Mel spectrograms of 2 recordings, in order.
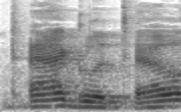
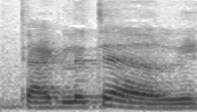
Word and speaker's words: tagliatelle: a type of pasta aglet tell i'm sure you're mispronouncing it tagliatelle well you you invite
